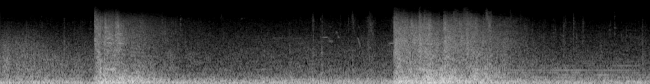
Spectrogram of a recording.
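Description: Muskets fire in loud crackling volleys.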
